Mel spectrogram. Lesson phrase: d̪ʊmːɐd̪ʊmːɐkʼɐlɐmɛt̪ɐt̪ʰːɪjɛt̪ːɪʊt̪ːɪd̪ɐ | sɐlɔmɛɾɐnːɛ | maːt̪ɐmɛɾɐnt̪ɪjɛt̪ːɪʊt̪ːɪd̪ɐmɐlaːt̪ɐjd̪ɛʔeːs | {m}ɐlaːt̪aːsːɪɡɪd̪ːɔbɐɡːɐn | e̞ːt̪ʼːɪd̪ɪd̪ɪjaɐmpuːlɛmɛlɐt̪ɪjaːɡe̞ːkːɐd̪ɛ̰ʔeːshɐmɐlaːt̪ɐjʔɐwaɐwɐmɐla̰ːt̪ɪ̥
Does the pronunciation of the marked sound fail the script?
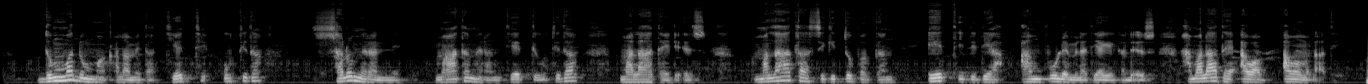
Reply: no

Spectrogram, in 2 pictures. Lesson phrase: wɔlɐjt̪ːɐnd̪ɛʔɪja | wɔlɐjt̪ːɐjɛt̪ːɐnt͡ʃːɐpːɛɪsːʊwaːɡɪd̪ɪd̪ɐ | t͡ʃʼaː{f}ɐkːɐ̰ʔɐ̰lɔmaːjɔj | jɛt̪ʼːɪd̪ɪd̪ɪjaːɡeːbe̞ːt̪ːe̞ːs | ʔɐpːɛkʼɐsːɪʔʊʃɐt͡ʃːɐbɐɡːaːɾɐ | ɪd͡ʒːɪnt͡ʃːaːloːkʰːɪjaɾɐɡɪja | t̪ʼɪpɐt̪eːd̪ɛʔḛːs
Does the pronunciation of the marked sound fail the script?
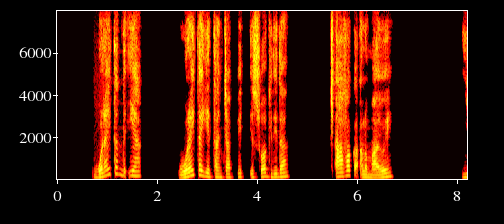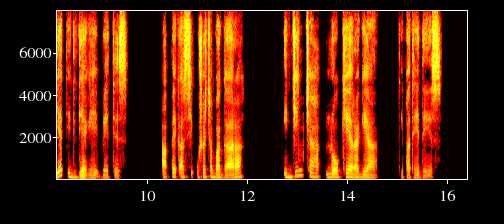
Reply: no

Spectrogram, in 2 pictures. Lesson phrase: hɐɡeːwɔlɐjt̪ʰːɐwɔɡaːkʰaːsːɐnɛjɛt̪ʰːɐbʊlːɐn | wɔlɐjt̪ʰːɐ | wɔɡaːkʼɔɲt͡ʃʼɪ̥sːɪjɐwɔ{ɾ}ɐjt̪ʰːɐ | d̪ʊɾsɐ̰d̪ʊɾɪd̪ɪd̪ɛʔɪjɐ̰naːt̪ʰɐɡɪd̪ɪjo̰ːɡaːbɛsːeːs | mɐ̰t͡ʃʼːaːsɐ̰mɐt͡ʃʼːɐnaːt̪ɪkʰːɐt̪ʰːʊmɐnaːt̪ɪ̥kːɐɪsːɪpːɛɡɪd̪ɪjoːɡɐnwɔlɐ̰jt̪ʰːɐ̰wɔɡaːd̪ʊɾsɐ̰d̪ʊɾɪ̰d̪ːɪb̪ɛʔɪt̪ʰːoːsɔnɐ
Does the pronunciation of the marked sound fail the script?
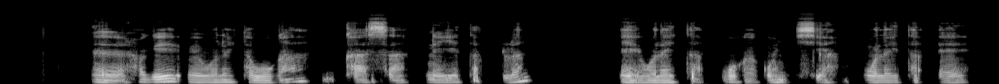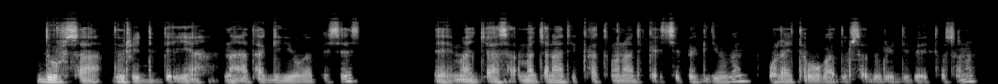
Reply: yes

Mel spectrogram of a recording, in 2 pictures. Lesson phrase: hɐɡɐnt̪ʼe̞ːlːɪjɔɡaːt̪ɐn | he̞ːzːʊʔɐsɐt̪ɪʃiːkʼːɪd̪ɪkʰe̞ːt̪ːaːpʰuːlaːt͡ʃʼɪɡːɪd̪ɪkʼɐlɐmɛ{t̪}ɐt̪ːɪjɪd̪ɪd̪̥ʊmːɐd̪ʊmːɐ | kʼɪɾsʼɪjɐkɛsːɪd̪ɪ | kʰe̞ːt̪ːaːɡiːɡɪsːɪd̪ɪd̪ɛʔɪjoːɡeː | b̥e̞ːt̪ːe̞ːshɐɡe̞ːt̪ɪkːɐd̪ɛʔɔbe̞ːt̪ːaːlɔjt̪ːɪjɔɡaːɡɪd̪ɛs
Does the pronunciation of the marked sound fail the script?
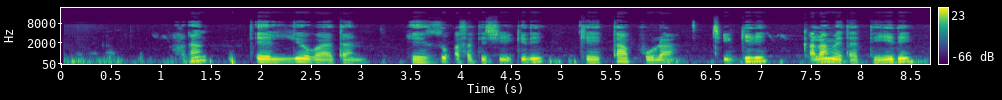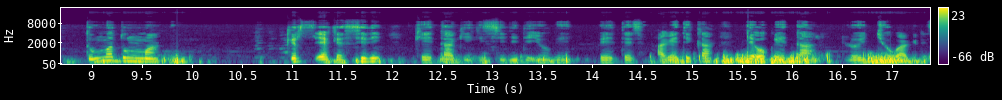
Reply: no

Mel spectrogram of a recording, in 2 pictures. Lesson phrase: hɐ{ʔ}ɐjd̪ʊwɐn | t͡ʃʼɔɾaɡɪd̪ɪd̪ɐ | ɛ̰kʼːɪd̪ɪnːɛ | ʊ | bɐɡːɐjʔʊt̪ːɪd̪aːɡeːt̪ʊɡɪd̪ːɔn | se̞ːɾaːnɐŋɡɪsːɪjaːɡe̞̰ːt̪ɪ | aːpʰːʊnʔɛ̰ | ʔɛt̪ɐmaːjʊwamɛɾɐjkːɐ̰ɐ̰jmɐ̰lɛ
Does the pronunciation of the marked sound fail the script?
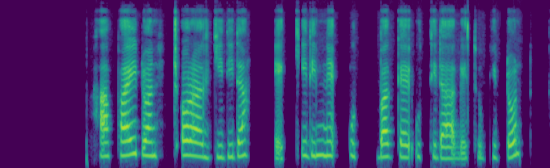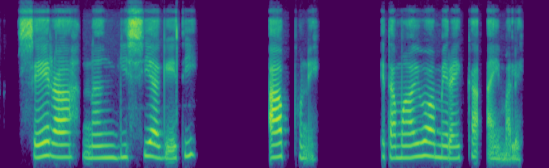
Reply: yes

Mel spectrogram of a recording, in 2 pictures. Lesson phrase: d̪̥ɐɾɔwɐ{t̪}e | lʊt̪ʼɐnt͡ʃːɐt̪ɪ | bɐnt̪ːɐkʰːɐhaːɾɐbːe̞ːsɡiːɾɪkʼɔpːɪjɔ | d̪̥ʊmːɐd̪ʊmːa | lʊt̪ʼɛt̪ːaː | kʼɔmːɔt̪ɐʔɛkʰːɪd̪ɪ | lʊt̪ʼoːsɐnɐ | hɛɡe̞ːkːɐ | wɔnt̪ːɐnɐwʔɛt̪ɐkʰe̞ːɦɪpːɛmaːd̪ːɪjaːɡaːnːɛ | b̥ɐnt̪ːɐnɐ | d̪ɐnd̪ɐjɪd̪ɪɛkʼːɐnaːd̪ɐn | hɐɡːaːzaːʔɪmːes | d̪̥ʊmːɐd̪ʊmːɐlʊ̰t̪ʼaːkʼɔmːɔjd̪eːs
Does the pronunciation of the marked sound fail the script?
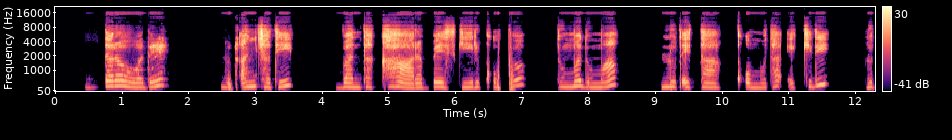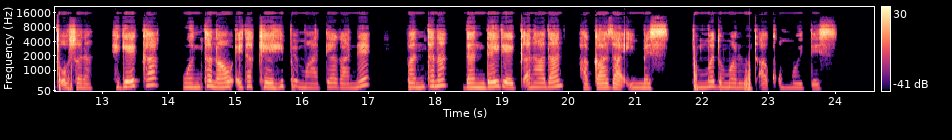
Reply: yes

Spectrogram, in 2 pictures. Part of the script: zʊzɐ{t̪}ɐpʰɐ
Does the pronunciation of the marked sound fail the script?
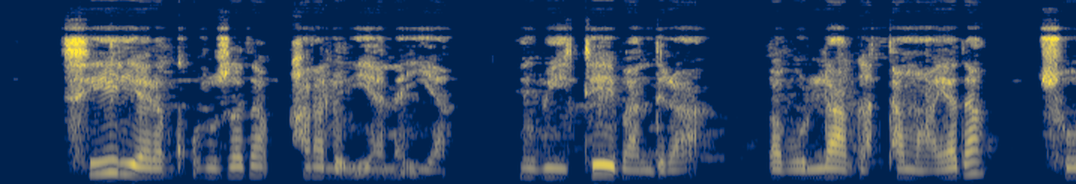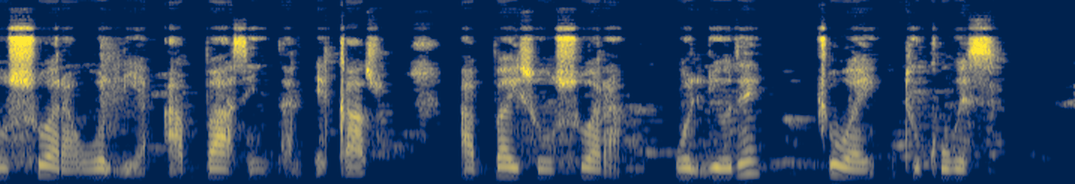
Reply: yes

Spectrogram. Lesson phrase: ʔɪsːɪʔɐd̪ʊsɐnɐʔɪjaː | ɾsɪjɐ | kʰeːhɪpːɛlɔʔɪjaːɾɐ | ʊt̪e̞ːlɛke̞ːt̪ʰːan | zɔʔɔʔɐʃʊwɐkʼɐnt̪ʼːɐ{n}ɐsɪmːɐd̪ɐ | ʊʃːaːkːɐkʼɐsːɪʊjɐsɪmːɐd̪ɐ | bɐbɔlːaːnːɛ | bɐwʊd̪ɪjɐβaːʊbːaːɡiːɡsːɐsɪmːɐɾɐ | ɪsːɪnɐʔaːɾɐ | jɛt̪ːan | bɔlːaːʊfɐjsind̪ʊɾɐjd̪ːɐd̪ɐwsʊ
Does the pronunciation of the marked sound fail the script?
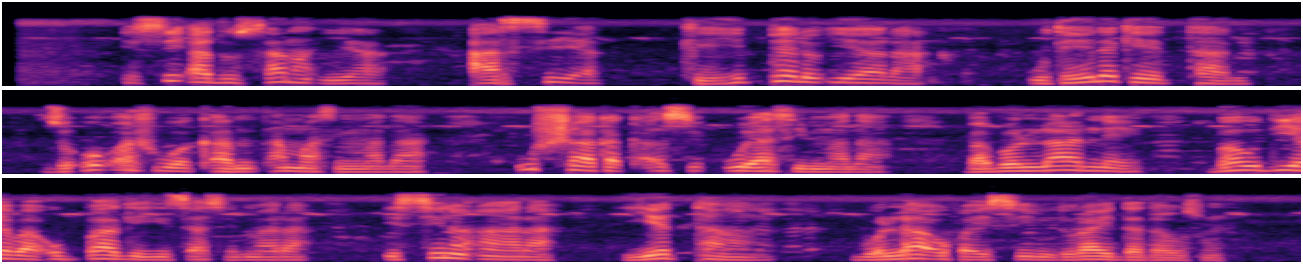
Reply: yes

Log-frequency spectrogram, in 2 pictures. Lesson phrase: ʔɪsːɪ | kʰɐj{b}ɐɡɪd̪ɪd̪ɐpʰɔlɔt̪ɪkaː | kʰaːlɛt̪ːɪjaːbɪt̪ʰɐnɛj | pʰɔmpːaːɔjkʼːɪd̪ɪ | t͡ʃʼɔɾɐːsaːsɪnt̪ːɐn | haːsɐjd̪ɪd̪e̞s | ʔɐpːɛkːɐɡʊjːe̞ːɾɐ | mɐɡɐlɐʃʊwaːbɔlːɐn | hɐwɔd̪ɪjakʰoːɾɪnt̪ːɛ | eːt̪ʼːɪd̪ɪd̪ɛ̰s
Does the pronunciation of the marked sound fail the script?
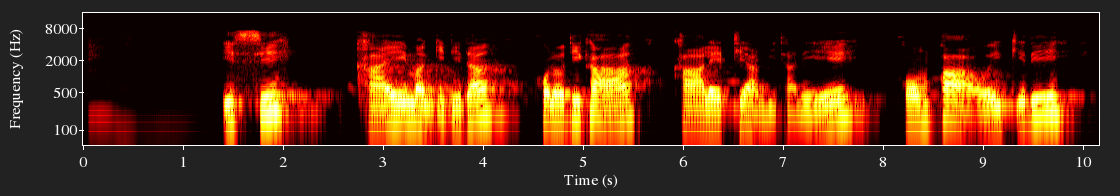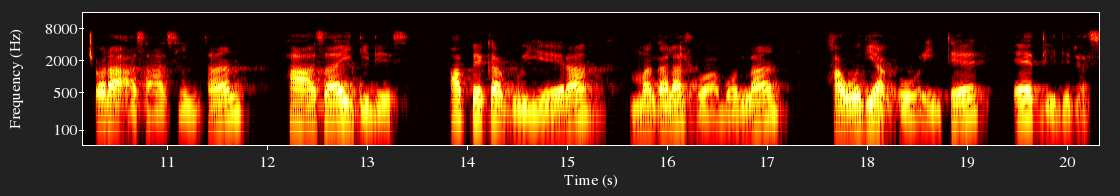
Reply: yes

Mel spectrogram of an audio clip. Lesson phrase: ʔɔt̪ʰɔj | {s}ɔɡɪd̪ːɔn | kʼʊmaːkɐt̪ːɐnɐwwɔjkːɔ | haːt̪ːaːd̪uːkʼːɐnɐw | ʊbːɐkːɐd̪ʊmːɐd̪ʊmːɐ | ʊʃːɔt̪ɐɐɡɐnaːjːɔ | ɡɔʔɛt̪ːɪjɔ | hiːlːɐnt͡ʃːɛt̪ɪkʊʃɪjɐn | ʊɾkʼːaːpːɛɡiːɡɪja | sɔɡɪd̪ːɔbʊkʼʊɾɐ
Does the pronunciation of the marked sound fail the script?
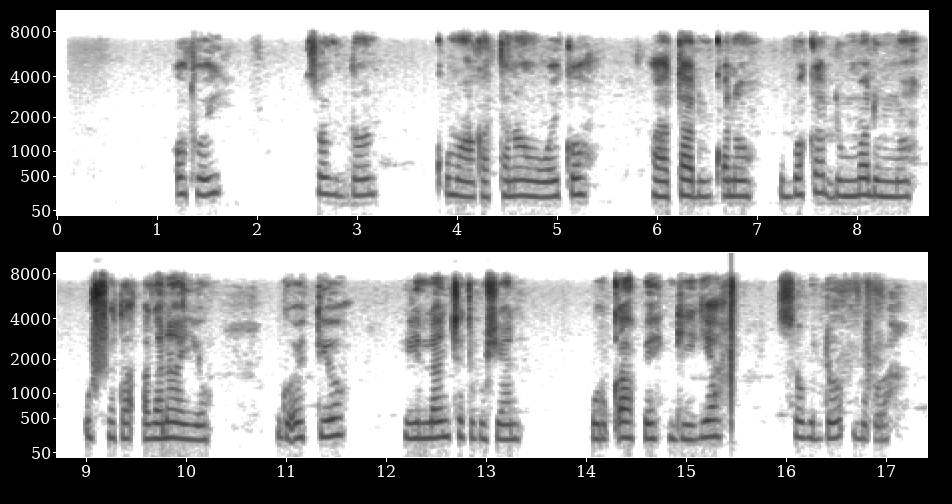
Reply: no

